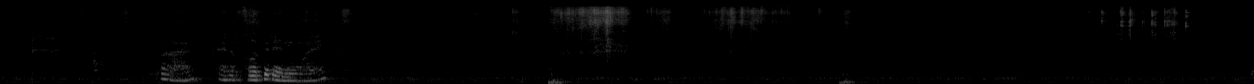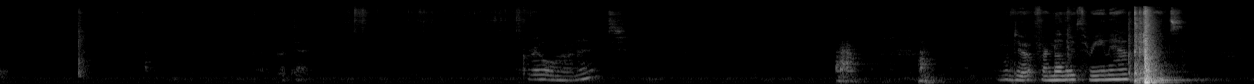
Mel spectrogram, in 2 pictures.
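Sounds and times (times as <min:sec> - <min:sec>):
corn rustling in plastic grill: 0:05.0 - 0:08.4.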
